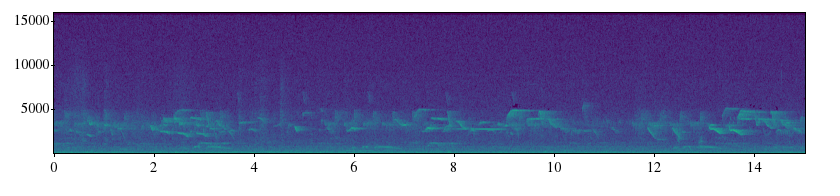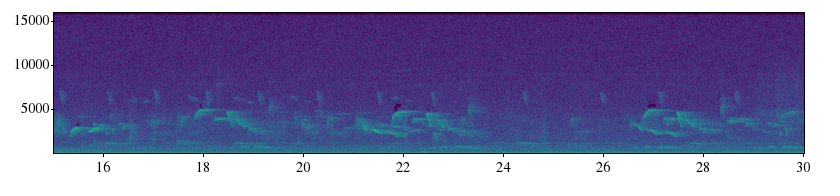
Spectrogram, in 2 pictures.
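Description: Wild birds singing: a song phrase of quick, downward-sweeping notes repeats every four to five seconds, over a steady low background noise.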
